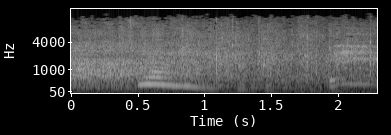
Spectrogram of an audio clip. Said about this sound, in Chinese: 还有这么多的观众给咱们鼓掌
